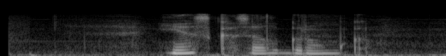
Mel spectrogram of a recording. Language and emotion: Russian, neutral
